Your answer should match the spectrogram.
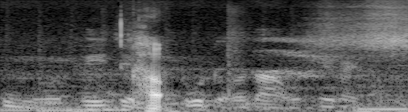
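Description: A man speaking Burmese in a low voice, with a short hiss near the end.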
